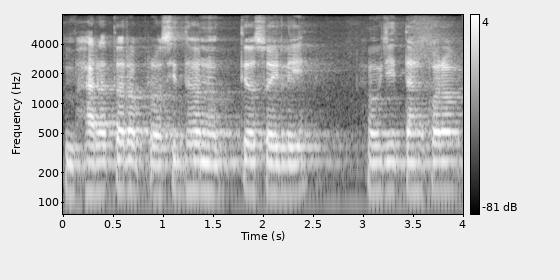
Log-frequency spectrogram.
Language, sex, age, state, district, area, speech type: Odia, male, 30-45, Odisha, Boudh, rural, spontaneous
